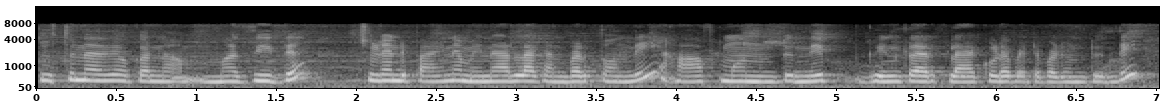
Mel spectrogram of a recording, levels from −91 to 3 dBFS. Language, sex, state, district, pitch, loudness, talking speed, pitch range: Telugu, female, Andhra Pradesh, Krishna, 225 Hz, -21 LUFS, 155 wpm, 215-245 Hz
